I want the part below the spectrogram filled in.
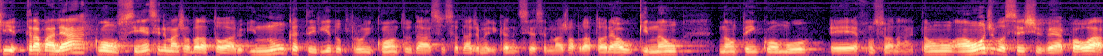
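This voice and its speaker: Speaking at a fairly quick pace with hardly any pauses, a man uses a medium pitch, a dark, mellow tone and lively intonation. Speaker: lecturer on laboratory animal science. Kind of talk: lecture. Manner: halting with many fillers.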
